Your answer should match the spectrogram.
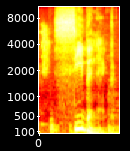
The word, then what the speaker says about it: Seibenick: as the wonderful how do you pronounce your last name sibenik okay it's exactly how i would have pronounced it now most of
